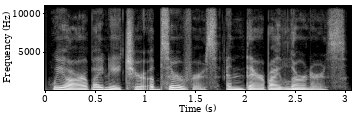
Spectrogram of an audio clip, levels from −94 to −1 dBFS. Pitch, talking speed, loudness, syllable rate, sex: 190 Hz, 155 wpm, -16 LUFS, 5.7 syllables/s, female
